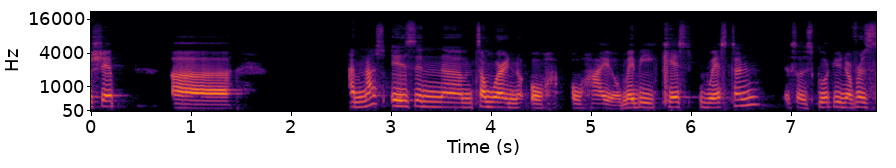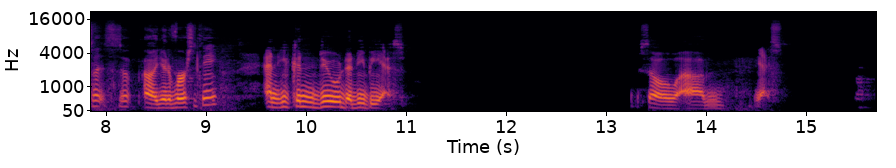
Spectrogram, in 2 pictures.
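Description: A middle-aged woman speaks with feeling through an online call, in bursts with pauses.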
